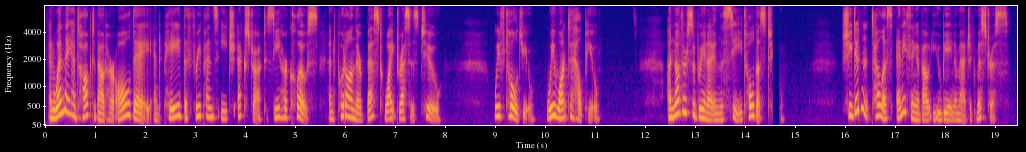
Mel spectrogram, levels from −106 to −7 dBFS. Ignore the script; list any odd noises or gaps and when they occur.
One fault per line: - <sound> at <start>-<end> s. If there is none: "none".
- dropout at 14.5-14.7 s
